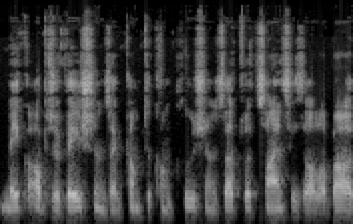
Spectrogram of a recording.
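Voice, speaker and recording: Heard with a dry, close sound with no echo, a man speaks with a Hungarian accent. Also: very clean recording, silent background. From Montreal, Canada (born in Hungary). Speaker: science communicator, chemistry professor. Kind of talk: interview conversation. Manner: hesitant with frequent uh fillers.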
